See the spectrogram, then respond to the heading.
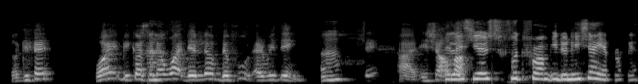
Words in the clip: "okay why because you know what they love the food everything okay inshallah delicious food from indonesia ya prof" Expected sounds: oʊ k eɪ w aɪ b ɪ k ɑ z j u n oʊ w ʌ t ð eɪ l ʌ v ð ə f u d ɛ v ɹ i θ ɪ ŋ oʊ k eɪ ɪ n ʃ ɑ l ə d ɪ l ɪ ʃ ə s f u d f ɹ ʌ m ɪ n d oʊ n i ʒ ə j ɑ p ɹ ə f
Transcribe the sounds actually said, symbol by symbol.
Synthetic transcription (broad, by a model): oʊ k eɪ w aɪ b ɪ k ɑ s j u n oʊ w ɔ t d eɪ l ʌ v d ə f u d ɛ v ɹ i t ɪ ŋ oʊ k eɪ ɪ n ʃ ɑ ə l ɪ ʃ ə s f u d f ɹ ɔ m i n d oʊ n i ʃ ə j ɑ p ɹ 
